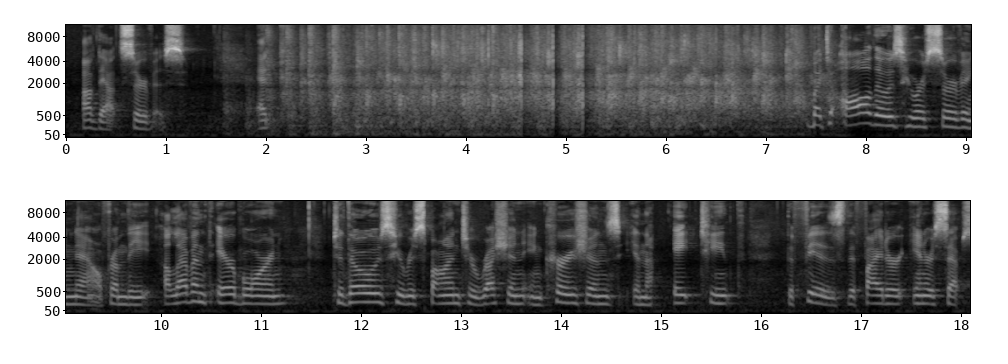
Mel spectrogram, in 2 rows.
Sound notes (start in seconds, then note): 5.8 applause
